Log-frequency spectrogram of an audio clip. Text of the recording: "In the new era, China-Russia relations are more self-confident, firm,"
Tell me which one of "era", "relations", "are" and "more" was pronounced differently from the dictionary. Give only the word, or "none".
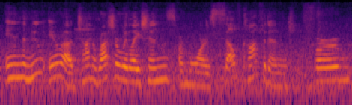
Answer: none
